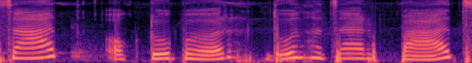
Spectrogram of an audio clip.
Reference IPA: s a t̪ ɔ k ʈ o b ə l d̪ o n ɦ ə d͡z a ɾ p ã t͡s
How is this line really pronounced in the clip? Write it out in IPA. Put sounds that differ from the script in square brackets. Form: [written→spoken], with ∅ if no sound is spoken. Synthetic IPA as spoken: s a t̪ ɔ k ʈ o b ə [l→ɾ] d̪ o n ɦ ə d͡z a ɾ p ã t͡s

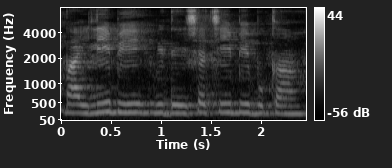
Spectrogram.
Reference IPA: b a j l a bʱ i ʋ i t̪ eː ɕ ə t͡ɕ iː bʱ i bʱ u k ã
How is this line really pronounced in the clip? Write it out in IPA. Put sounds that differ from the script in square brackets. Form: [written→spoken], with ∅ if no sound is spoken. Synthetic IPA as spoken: b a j l [a→i] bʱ i ʋ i [t̪→d̪] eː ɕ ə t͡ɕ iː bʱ i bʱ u k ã

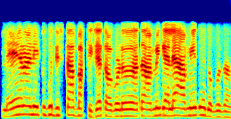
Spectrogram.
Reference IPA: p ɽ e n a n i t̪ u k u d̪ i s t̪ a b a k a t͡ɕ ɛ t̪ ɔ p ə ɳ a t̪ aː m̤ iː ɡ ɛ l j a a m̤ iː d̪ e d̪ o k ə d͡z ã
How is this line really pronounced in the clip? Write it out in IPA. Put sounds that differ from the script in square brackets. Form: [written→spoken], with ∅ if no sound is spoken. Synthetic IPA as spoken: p [ɽ→l] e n a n i t̪ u k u d̪ i s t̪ a b a k [a→i] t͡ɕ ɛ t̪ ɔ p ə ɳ a t̪ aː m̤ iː ɡ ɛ l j a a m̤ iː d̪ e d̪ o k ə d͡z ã

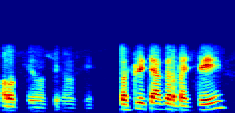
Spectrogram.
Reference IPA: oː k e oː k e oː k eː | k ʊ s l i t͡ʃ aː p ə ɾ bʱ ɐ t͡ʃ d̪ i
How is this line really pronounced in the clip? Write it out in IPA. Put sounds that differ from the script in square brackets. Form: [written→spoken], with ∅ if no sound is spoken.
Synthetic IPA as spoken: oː k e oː k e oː k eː | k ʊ s l i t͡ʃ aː [p→k] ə ɾ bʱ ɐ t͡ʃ [d̪→t̪] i

